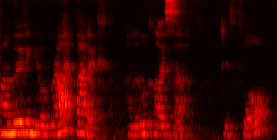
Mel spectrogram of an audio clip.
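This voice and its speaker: A woman speaks in a calm tone with an Australian accent. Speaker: physiotherapist and Feldenkrais practitioner. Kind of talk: guided movement lesson instruction. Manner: slow, calm.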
